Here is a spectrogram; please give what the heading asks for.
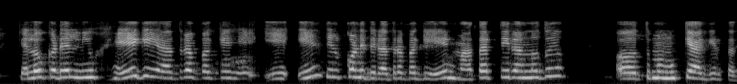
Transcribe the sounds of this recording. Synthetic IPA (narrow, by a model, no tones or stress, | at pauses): kɛlɐʋukɐɽejɐlːiniːʋuhe̞ːɡe̞ɐd̪ɐɾɐbɐɡːe̞eːnt̪iɭko̞ɳɖid̪iːɾɐd̪ɐɾɐbɐɡːe̞eːnmaːt̪aːɽt̪iːɾaːnːo̞ːd̪u | t̪umbɐmukʰjɐaːɡiɾt̪ɐd̪e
